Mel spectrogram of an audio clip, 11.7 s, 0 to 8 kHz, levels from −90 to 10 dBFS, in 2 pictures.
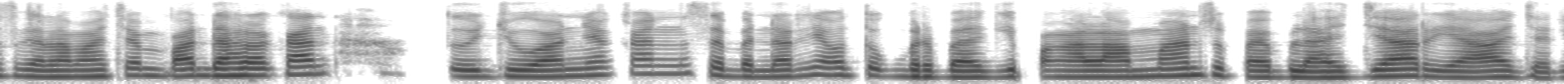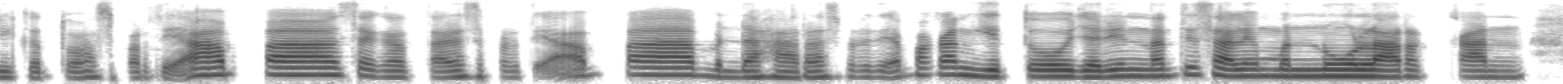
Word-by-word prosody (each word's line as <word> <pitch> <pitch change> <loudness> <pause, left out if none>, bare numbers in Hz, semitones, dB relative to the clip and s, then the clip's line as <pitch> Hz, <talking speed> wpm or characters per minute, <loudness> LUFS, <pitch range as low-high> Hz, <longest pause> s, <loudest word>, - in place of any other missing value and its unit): segala 185 -3 -1
macam. 205 +2 -2
Padahal 210 +2 +4
kan 245 +3 +2 0.4
tujuannya 190 +3 0
kan 260 +2 -7
sebenarnya 205 +1 -1
untuk 215 -2 -5
berbagi 175 0 +1
pengalaman 180 +5 +1
supaya 185 -6 -1
belajar 175 +4 +3
ya 175 -1 +2
jadi 165 -1 -6
ketua 155 0 -9
seperti 160 -1 -11
apa, 225 0 +3
sekretaris 175 -3 -5
seperti 175 -2 -15
apa, 225 -1 +1
bendahara 170 -4 -3
seperti 175 -1 -8
apa, 220 - -5
kan 230 +1 0
gitu. 185 -1 0
Jadi, 180 +1 +1
nanti 200 +4 -3
saling 195 -3 +2
menularkan, 190 -2 +2
190 Hz, 150 wpm, -22 LUFS, 175-215 Hz, 0.4 s, Padahal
